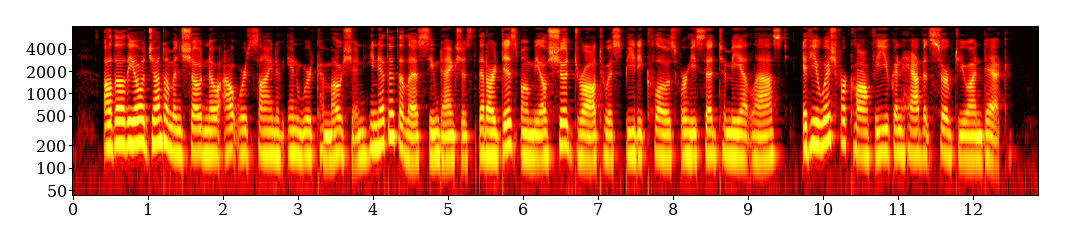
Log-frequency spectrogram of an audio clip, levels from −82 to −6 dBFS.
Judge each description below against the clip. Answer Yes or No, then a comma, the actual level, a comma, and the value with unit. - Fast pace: Yes, fast, 215 wpm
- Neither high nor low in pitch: Yes, medium, 155 Hz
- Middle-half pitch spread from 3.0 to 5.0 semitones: No, narrow, 2.5 semitones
